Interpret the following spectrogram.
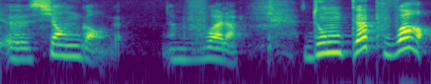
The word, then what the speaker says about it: Xianggang: en européen, et puis Hong Kong qui ne s'appelle pas du tout Hong Kong non plus, qui s'appelle le port au parfum, qui se dit Xianggang.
